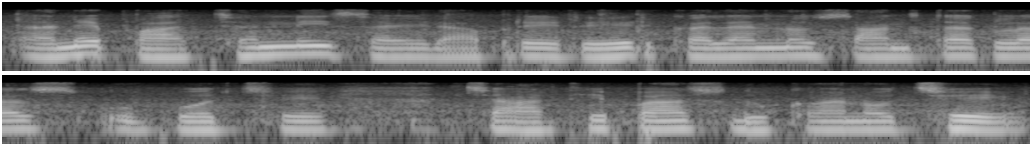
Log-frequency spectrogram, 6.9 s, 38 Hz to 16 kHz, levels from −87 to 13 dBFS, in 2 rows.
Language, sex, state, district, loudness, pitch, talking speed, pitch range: Gujarati, male, Gujarat, Gandhinagar, -18 LUFS, 140 Hz, 130 wpm, 140-150 Hz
